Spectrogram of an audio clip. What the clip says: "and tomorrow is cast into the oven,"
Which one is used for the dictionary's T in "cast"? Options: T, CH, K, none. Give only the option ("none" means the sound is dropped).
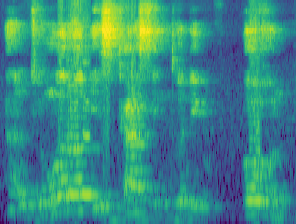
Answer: none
